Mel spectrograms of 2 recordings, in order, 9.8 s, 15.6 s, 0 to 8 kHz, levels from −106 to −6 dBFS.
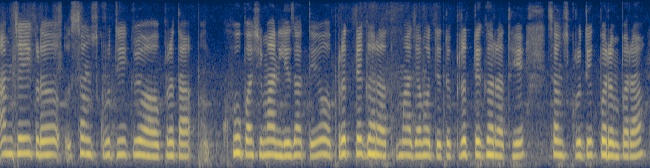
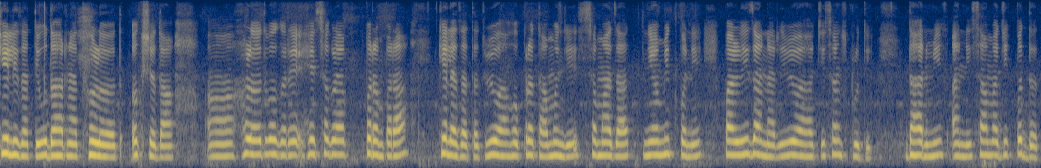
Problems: none marked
